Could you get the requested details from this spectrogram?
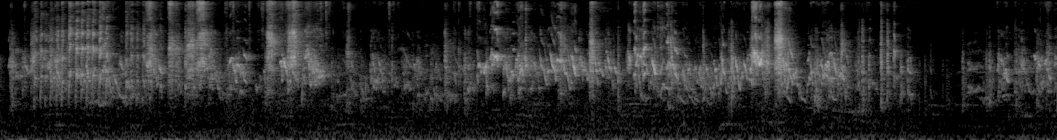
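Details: A flock of budgerigars, the Australian parrot, in Larkana, Sindh, chattering in rapid, buzzy chirps and squawks that stay busy before briefly easing near the end.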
